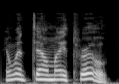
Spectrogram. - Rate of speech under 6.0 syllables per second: Yes, 5.0 syllables/s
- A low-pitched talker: No, high, 205 Hz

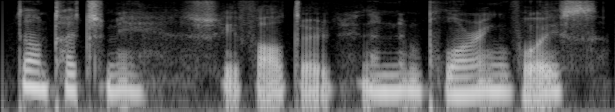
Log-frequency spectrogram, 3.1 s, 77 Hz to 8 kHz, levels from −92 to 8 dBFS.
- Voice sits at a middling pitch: Yes, medium, 180 Hz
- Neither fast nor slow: Yes, average, 175 wpm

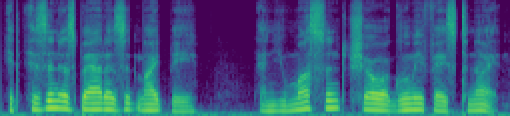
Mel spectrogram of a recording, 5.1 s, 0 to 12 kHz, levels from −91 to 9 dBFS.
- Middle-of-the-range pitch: No, low, 130 Hz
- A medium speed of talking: No, fast, 225 wpm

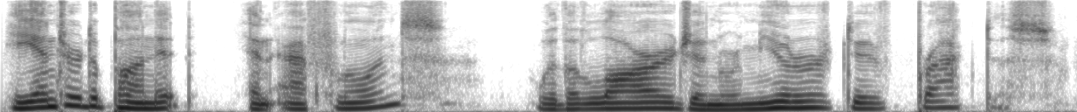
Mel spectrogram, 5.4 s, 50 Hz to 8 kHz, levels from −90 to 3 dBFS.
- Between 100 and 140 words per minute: Yes, slow, 135 wpm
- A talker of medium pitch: Yes, medium, 160 Hz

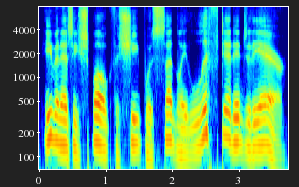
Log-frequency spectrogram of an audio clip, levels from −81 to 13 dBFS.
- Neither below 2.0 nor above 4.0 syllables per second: No, 5.0 syllables/s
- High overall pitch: No, low, 135 Hz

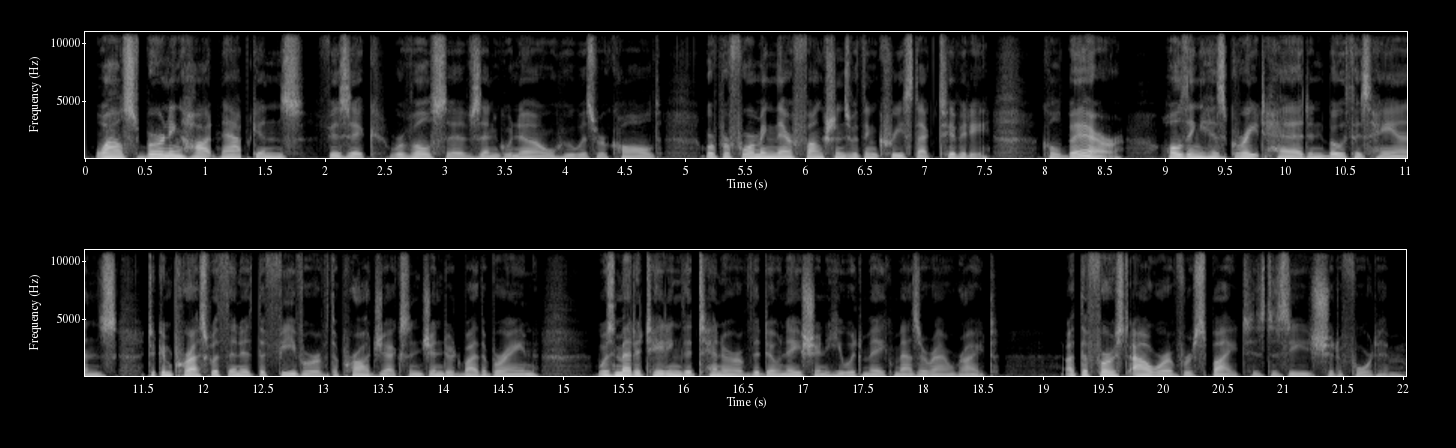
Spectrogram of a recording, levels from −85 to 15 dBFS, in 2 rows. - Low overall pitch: No, medium, 145 Hz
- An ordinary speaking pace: Yes, average, 170 wpm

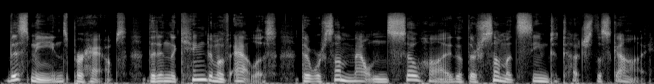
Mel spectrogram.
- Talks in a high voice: No, medium, 140 Hz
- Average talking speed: No, fast, 210 wpm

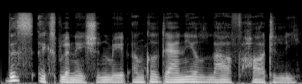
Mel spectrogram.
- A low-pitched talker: Yes, low, 110 Hz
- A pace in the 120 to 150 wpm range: Yes, average, 140 wpm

